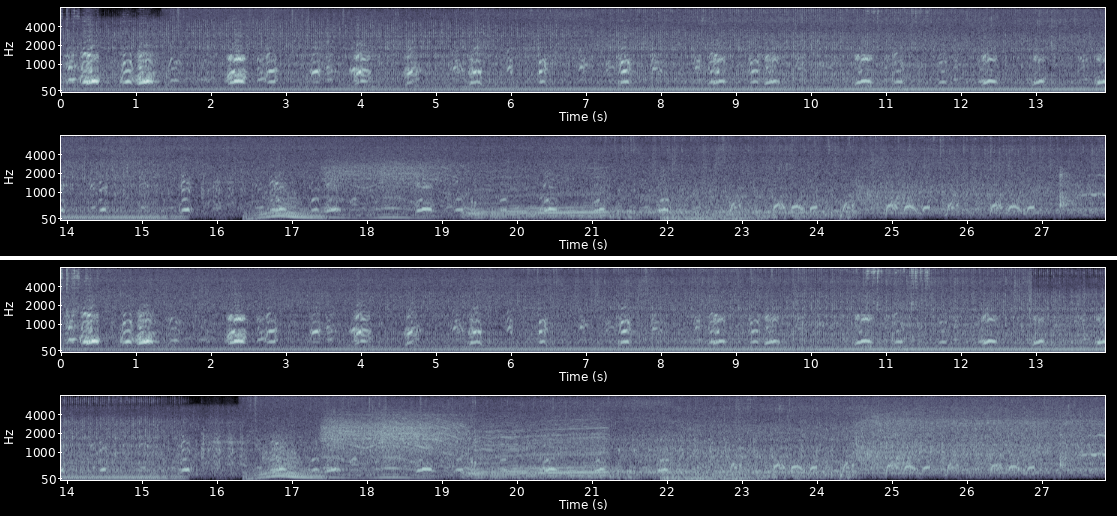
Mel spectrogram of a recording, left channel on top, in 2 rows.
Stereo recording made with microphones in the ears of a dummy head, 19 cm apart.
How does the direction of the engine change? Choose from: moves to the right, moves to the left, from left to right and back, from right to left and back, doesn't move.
moves to the right.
